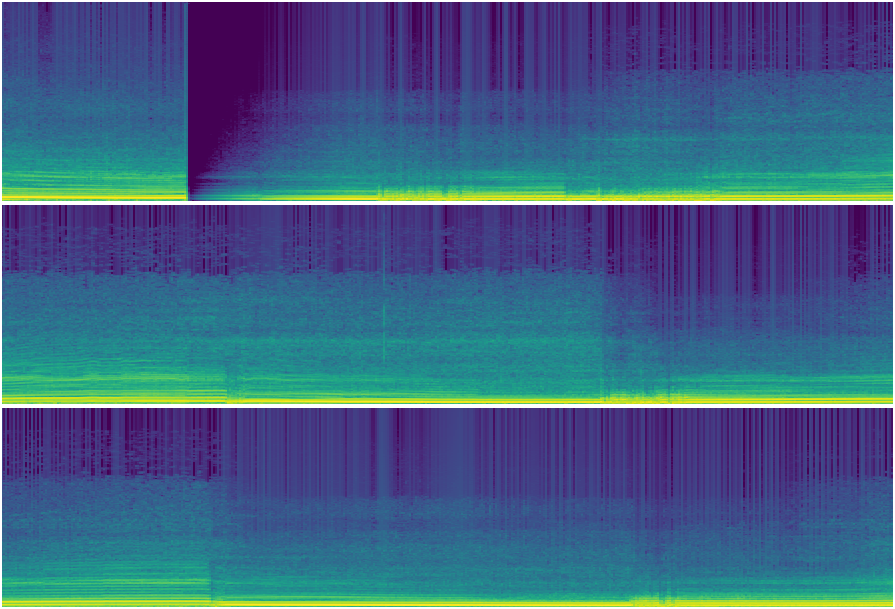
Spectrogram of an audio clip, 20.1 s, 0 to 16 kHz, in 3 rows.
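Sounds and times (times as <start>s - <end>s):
motorcycle engine running: 1.2s - 20.0s.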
